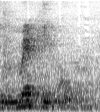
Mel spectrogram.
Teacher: So it's the same spelling, just that it has an accent on the E. But the X is produced as he, not X.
